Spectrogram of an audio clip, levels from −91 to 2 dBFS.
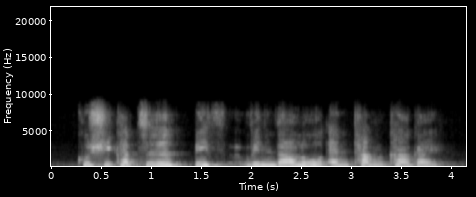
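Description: Opus voice compression runs throughout: SILK coding caps the speech near 8 kHz and coarsely quantises excitation, fitting roughly 12 kbps, leaving it muffled, hoarse and faintly robotic.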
